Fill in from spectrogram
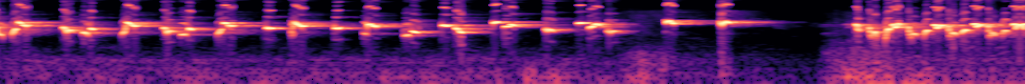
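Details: Rapid bubbling 'ropel panjang' song of a trucukan, or yellow-vented bulbul, played to make other bulbuls sing: fast warbled notes, then two drawn-out clear whistles, a brief silence, and renewed chattering.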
